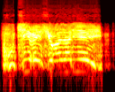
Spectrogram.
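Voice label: player friendly fire, mood low, French; War Thunder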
